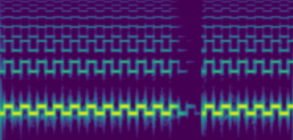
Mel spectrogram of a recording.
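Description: A telephone rings loudly with a steady warbling electronic trill, cutting off briefly partway before resuming; no voices accompany it.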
